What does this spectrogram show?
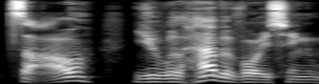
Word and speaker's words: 早: If you, for example, put your hand in front of your mouth and you say 早 and it comes out as 草, then you have actually pronounced Pinyin C instead of Pinyin Z. So this is called aspiration.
